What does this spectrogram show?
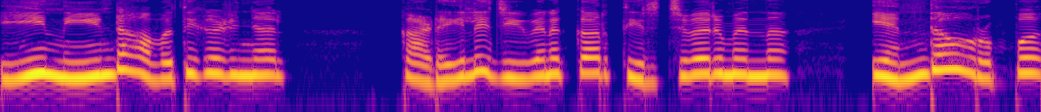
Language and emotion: Malayalam, fearful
